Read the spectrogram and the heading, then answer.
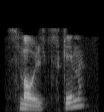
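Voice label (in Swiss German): "malzkimme", Alsatian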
